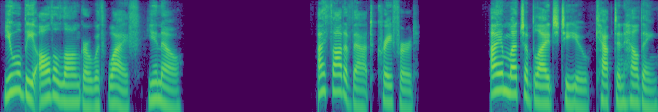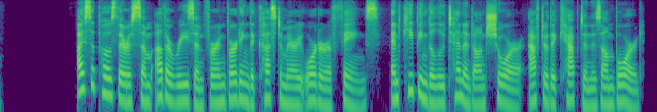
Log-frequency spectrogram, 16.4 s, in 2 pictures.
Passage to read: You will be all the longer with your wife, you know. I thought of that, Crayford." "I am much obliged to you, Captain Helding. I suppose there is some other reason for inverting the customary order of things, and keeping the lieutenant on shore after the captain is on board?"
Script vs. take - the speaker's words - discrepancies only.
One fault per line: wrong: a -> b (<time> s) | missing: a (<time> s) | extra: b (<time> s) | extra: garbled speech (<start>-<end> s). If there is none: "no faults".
missing: your (1.4 s)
